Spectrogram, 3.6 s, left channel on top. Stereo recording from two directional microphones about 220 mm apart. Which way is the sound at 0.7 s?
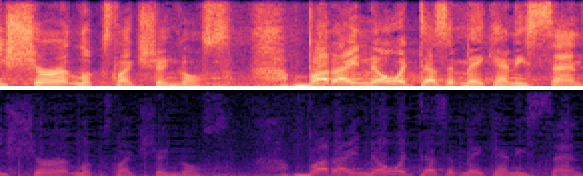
15° left (ahead or behind).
